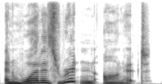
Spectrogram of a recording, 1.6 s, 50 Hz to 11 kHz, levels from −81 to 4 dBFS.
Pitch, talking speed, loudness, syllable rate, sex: 220 Hz, 220 wpm, -14 LUFS, 5.0 syllables/s, female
